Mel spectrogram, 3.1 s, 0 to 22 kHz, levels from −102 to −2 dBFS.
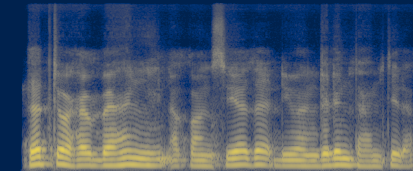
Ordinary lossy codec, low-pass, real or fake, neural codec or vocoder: none; 19.8 kHz; fake; autoencoder, 48 kHz, 32 numbers a frame, DAC-VAE, trained on Japanese speech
